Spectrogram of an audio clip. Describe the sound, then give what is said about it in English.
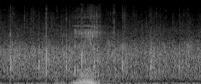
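Audience applause at a fundraising celebration for a church ministry: dense, steady clapping fills the whole stretch at an even level, with a brief voice rising through it partway. “So give yourselves a big round of applause for that.”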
